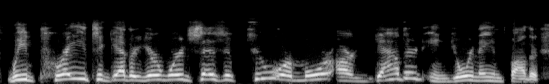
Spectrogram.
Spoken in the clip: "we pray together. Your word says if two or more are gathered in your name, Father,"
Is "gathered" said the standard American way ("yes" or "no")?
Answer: yes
